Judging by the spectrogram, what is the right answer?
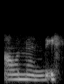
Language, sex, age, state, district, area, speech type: Telugu, female, 18-30, Andhra Pradesh, Krishna, urban, conversation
